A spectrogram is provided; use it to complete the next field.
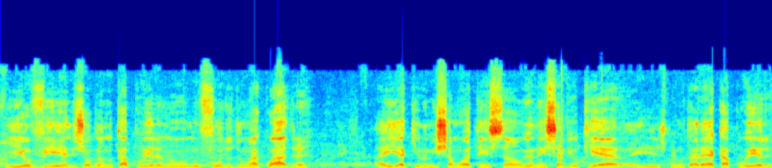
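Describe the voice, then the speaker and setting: Against crowd noise in the background, a man speaks fairly quickly in a high voice with ordinary pitch variation, the sound dry with no echo. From São Paulo state, Brazil. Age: 50s. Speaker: capoeira master. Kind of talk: interview. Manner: halting. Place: street. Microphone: handheld.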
